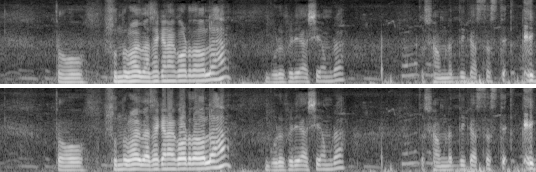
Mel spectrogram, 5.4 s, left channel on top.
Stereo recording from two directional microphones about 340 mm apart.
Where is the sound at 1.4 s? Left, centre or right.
Centre.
